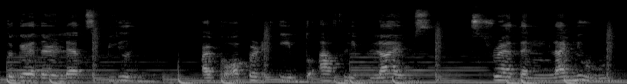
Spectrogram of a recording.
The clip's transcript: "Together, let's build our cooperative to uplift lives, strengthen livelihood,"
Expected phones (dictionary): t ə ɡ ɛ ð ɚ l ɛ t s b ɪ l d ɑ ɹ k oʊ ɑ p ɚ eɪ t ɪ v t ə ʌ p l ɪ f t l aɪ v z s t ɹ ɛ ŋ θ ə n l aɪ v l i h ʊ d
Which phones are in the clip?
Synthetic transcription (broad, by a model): t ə ɡ ɛ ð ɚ l ɛ t s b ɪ l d ɑ ɹ k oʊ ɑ p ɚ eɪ t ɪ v t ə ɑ f l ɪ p l aɪ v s s t ɹ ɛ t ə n l aɪ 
